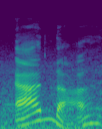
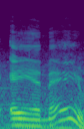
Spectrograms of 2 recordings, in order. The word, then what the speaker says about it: ANA: Just like you wouldn't pronounce Adna. We say ANA, right?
